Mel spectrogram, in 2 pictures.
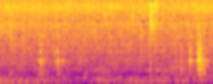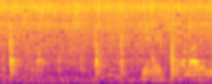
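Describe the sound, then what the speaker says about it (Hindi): Onion and capsicum sautéing lightly in a pan for chilli chicken, a soft low sizzle broken by repeated scraping stirs and spatula taps at a steady, unhurried rhythm. "प्याज और शिमला मिर्च जो है वो सॉटे हो रहा है"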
